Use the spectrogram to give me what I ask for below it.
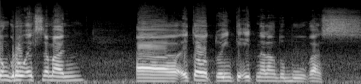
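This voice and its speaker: The pace is fairly slow. Noticeable background noise is present. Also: man. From Philippines, South Cotabato. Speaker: feed store vendor. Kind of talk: sales pitch. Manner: upbeat, promotional, with filler pauses.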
